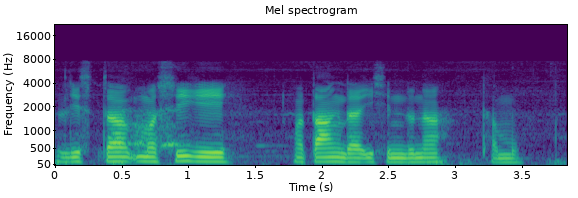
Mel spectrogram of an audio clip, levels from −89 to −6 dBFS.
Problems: low volume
